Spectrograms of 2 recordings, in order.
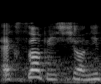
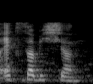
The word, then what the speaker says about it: exhibition: exhibition이 되는 거예요. exhibit하고 exhibition 전혀 다르죠? 그리고 강세가 어디에 오는지 빨간색으로 칠했거든요. exhibit으로 되고 tion이나 ity로 끝나는 명사형 단어에서는 바로 앞에 있는 모음에 강세를 줘요.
